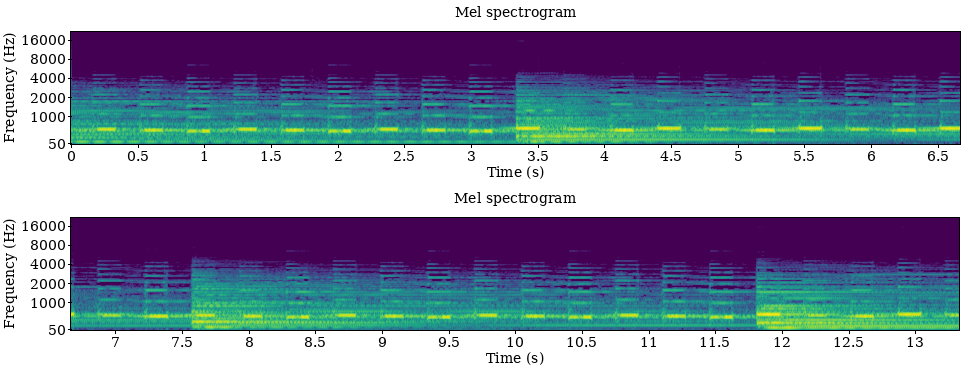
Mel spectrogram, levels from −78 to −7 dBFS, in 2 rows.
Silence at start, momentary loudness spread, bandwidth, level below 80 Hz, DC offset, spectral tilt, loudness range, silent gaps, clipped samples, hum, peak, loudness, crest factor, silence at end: 0 s; 5 LU; 4.8 kHz; -52 dBFS; under 0.1%; -10 dB/octave; 2 LU; none; under 0.1%; none; 0 dBFS; -18 LUFS; 16 dB; 0 s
